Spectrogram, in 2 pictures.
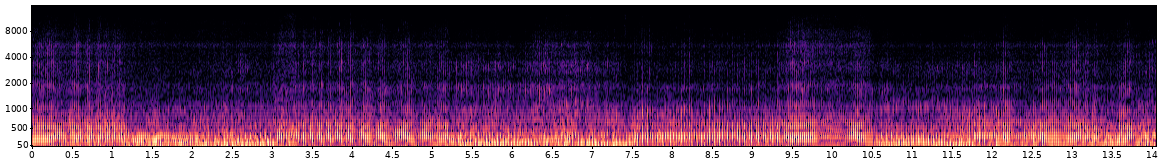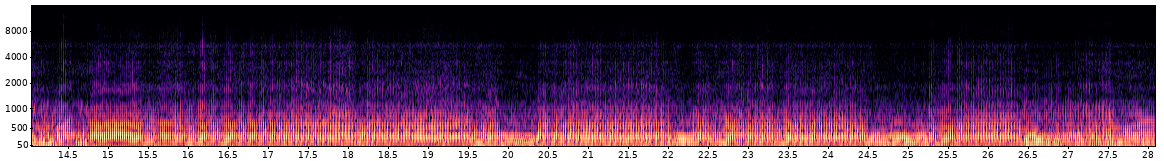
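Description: Sport quad (ATV) engine running under way, its revs rising and falling repeatedly as the throttle is opened and closed.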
